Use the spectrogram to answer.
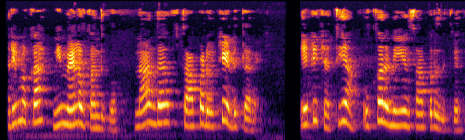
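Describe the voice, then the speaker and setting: A woman's voice: extremely high pitch, animated, fast talker, a bit bright. A woman voicing a scolding middle-aged mother in a home family drama where she plays every role. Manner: scolding, calls daughters "ஏடி". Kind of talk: home family drama, one narrator voicing all roles.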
